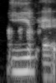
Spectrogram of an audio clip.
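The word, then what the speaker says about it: ipe: Eay. Even though it starts with an I. You say it like a long e.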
